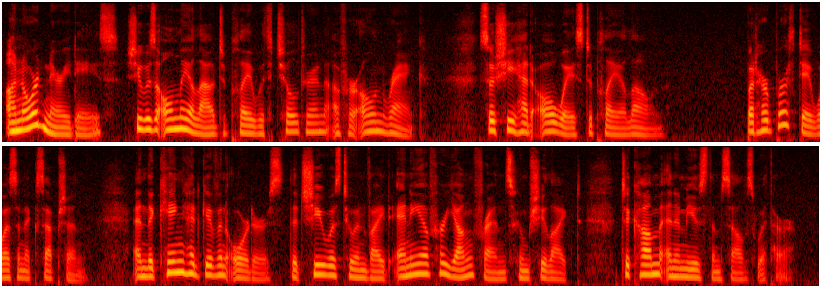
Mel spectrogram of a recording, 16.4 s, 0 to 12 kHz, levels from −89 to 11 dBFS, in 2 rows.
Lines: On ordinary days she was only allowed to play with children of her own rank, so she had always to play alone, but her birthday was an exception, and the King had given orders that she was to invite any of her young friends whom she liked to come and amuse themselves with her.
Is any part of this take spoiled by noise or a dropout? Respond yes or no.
no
